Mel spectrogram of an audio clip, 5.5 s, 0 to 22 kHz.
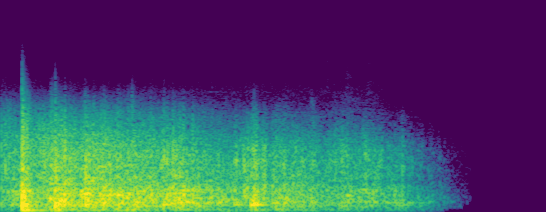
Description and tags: balfron thunder H
Field-recording Thunder London England.
21st floor of balfron tower easter 2011
England, Field-recording, London, Thunder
